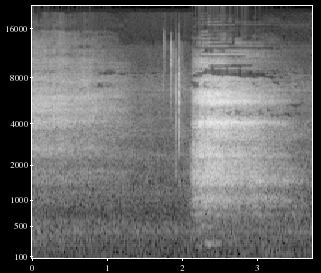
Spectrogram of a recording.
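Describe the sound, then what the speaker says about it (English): A person breathing during a breathwork session, first a soft, quiet intake, then a sharper, louder rush of air through the nose that fades out over about a second and a half. "I just wanted you to breathe a little bit casually through your nose"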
